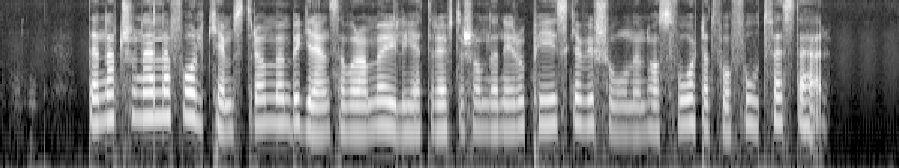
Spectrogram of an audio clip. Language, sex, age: Swedish, female, 18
